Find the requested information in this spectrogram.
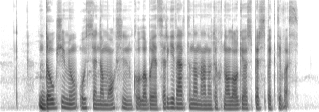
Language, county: Lithuanian, Kaunas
